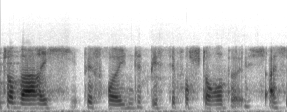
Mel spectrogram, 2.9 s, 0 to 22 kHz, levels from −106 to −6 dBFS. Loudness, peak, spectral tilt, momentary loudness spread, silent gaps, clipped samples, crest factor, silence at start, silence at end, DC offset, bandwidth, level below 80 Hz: -27 LUFS; -8 dBFS; -6 dB/octave; 19 LU; none; under 0.1%; 20 dB; 0 s; 0 s; under 0.1%; 4.2 kHz; -66 dBFS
